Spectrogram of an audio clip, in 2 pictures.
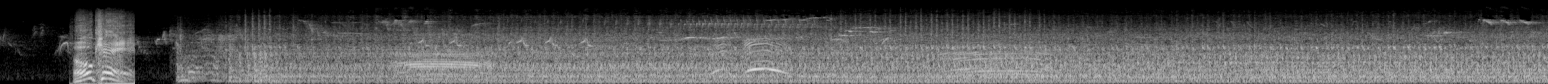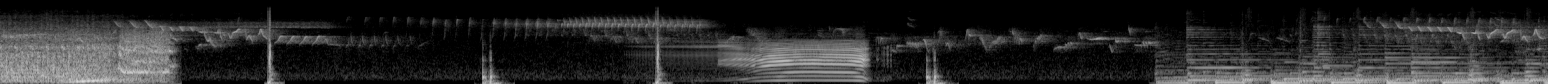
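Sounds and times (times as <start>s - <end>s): dense engine-like noise: 1.8s - 17.3s
cow mooing: 3.8s - 5.8s, 9.3s - 10.9s, 21.9s - 24.4s
sharp knocks: 18.2s - 18.4s, 20.3s - 20.6s, 24.7s - 25.0s.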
